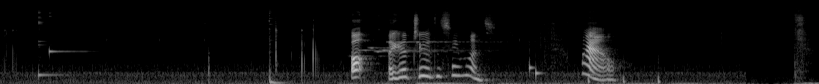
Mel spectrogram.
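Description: Short game sound effects chime and click.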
